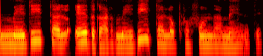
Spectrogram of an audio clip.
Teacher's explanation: la palabra medítalo lleva la mayor fuerza de voz en la sílaba di, es esdrújula, y todas las esdrújulas se tildan.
